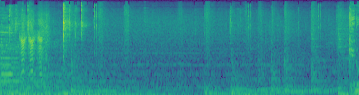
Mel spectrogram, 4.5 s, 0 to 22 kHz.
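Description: A goat bleats in The Witcher 3 with a few short, wavering cries early on and again later, loud and close over ambient game sound.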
